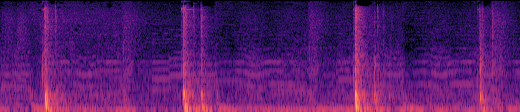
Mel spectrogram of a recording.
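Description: A glass is dropped several times onto a Rubbermaid silicone sink protector mat lying on the bottom of a sink, producing three short, dull, cushioned thuds with a few lighter taps between them. The impacts are low-pitched with almost no ring, over a steady low hum. The mat protects the glass so it shouldn't break.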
